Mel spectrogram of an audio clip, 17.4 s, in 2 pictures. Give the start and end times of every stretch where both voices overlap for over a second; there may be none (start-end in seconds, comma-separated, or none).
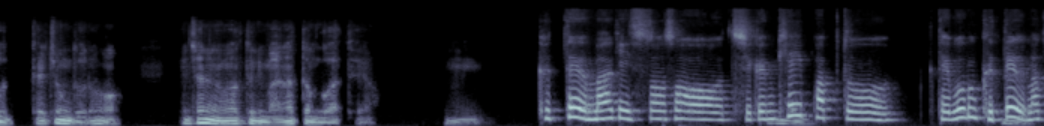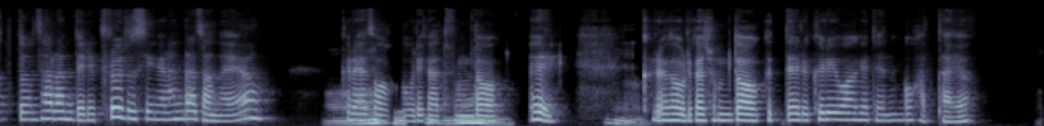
11.5-13.0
